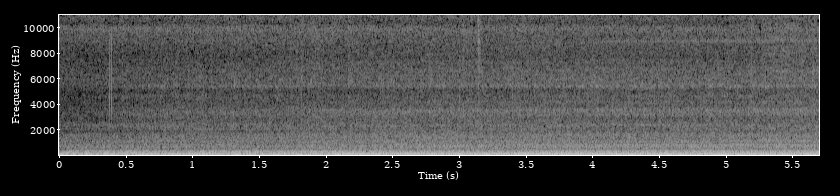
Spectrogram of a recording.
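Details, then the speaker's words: Toyota Prado diesel after injector replacement and remap, warming up at 1650 rpm: steady low rumble with a light uneven rattle, the same as before; a normal diesel rattle that quietens as it warms. "as it warms up it's going to quieten down right that's what's going to happen with a diesel engine 1650 pretty well the same sort of rattly noises before"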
